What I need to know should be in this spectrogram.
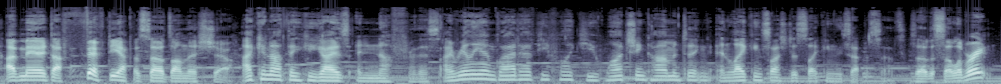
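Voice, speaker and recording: Man, young adult, animated pitch, mid register, sarcastic comedic critique, self-mocking, faint background music. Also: fairly quick, hardly any pauses. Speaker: host of a fan fiction review show. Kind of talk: scripted comedic critique narration.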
